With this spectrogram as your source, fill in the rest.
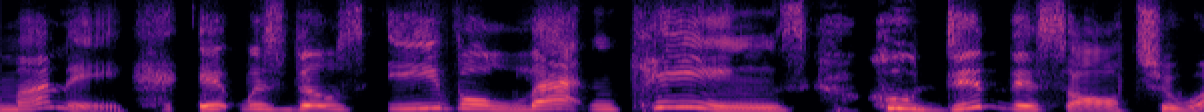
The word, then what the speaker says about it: Latin King: And I was like, it's not Aladdin King. It's that's why they said Aladdin a King? Latin king, because Luis was a Latin King gang member.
